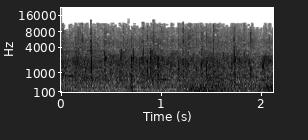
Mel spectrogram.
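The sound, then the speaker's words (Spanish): Sustained applause and ovation from a crowd greeting a religious procession float carried by a team of bearers, a dense, even clatter of many hands clapping, faint and continuous throughout. “Todas las miradas clavadas en este señor del soberano poder que ahora avanza con fuerza hacia la Plaza de la Campana, levantando esta ovación”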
